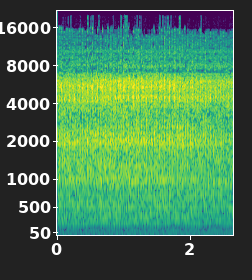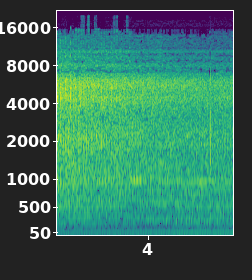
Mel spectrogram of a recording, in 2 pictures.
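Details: 2015 BMW 520d, 140 kW B47 diesel, 220,000 km, oil serviced every 30,000 km: an even, fast clatter of about 220 per minute over the idle, fading slightly; suspected timing chain rattle, unconfirmed.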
